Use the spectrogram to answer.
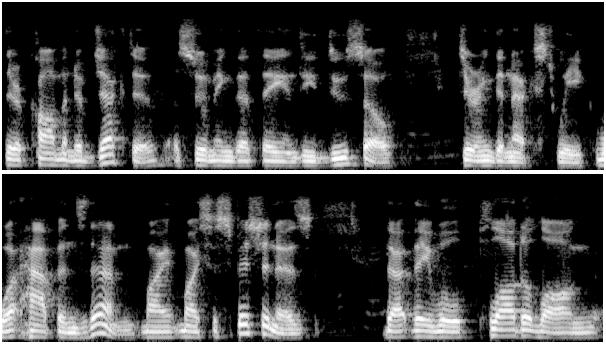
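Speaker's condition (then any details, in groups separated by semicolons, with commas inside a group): No condition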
